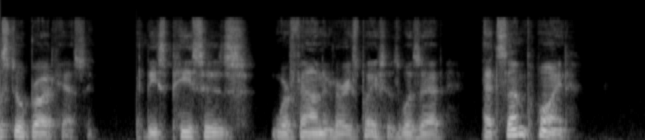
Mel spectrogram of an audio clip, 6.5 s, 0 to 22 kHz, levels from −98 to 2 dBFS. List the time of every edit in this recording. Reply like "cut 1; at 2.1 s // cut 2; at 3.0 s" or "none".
cut 1; at 1.4 s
